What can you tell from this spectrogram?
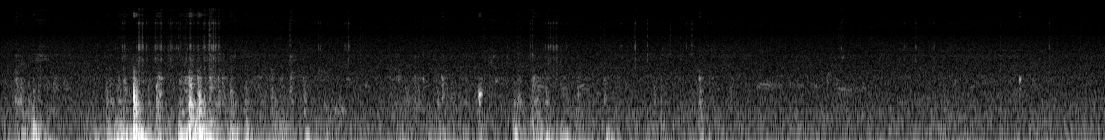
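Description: Heavy bumps and knocks on a plastic sit-on-top kayak as a man and the dog on his lap shift their weight, loudest in the first three seconds. After that come only occasional small knocks over a steady hiss.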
